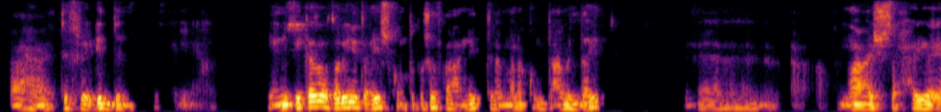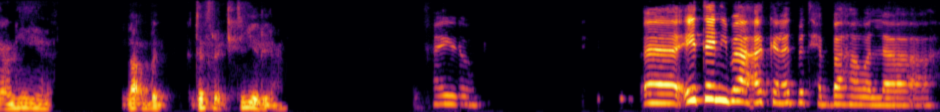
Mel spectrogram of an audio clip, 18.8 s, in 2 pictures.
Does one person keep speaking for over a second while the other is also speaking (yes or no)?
no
